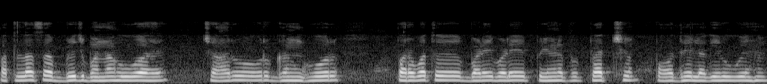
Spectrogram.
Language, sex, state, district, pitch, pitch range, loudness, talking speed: Hindi, male, Bihar, Vaishali, 185 Hz, 180-190 Hz, -15 LUFS, 135 wpm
